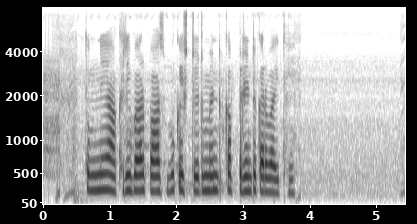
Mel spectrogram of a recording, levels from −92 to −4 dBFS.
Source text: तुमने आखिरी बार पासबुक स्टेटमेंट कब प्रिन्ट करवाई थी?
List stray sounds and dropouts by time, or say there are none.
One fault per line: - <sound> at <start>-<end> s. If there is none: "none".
none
